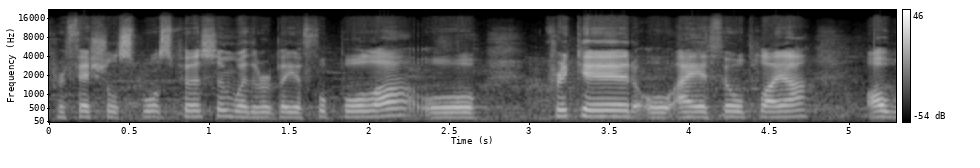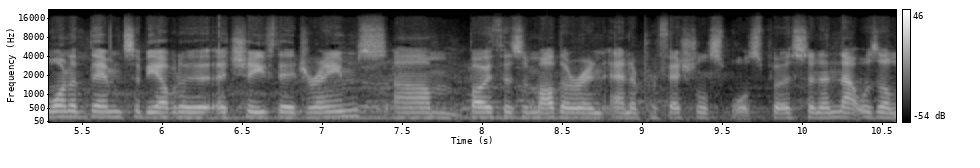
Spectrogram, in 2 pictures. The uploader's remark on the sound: Recorded live at the NSW Champions of Sport Awards 2023.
